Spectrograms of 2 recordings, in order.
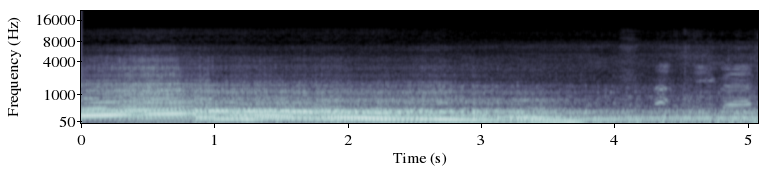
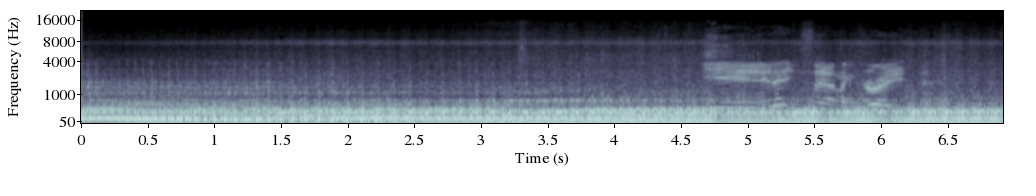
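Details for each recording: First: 1995 Ford Thunderbird LX after a misfire with lost power and fuel smell, spark issue fixed: engine revs up and settles smoothly with only a slight usual hiccup, sounding healthy while warming to operating temperature. It still cuts out under harder throttle. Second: 1995 Ford Thunderbird LX that suddenly lost power on the road; lumpy, uneven idle with a stumbling beat as some cylinders drop out, misfire from water found sitting in the spark plug wells.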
